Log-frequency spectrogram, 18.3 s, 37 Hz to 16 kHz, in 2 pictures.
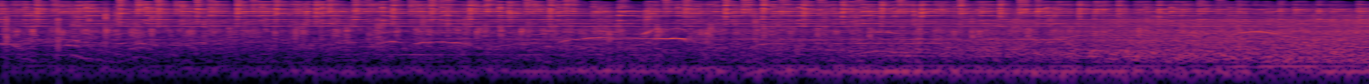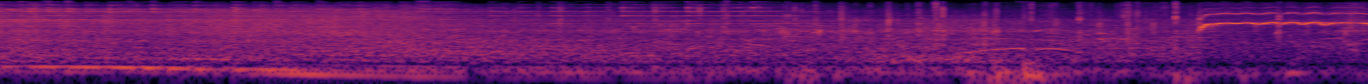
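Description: C-130 Hercules four-engined turboprop flying low overhead: a steady high propeller whine over a deep drone. The pitch drops as it passes over, about ten seconds in. Crowd chatter runs underneath.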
